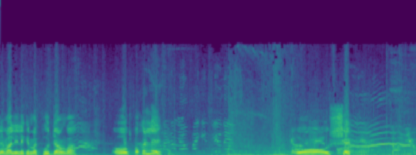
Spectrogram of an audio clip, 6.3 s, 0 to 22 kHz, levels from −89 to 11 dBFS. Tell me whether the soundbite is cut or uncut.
uncut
